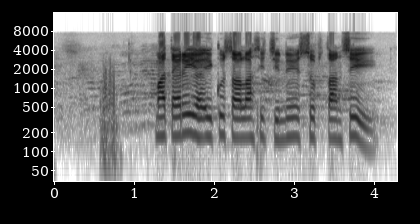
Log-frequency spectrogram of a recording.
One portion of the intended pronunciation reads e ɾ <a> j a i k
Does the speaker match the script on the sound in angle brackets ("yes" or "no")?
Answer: no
